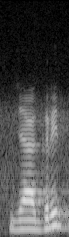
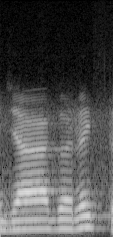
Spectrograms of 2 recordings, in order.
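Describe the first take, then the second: First: जागृत in two beats, "jaag-rit"; teacher voicing जागृत as quick jaag-rit; wrong form. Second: जागरित slowly as "jaa-ga-rit"; जागरित drawn out in three beats; correct form. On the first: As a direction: run g and r together in जागृत. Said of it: "नहीं". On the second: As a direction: open a vowel between g and r in जागरित. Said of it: "होता है". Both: Shown as a demonstration.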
